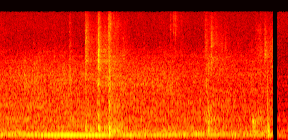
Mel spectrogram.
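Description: A steady low hum, with a few faint clicks and rustles.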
